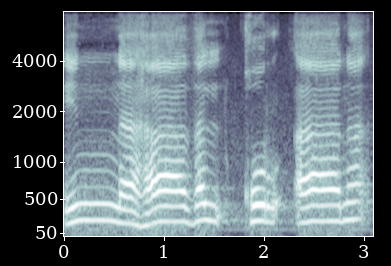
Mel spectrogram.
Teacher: را ساکن ما قبل کاف پر پیش ہے، را ساکن کو پر کر کے پڑھا جائے گا۔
